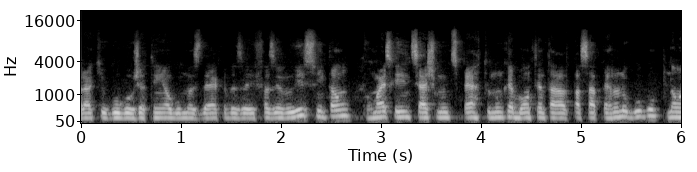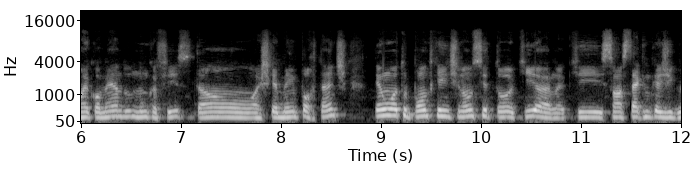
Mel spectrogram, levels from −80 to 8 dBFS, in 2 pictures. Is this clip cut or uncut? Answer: uncut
